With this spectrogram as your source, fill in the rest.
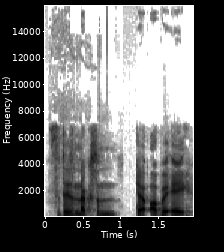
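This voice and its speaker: A man's voice: fairly low pitch, pushed and bright, no echo, muffled recording. A man speaking as a podcast guest in casual conversation, phrasing things with some hesitation and thought. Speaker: podcast guest, film and series reviewer.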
